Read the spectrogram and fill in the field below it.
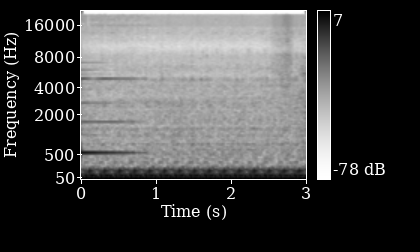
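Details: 2014 Ford F-350 6.7 Powerstroke diesel that previously would not crank or start, now running after a damaged wire in the fender well was repaired. It gives a deep, even idle with a steady low throb and no misses or knocks.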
